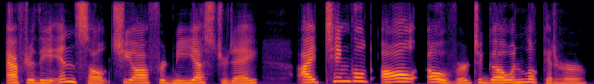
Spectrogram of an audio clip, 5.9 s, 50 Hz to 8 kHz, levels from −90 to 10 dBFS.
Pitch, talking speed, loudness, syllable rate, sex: 240 Hz, 170 wpm, -20 LUFS, 4.8 syllables/s, female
